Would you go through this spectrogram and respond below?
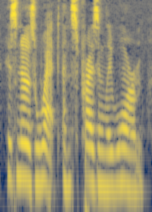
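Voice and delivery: plain reading voice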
